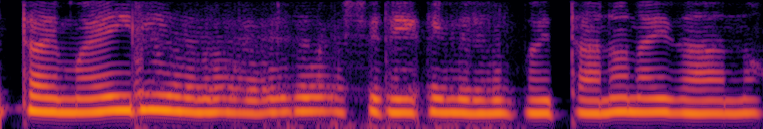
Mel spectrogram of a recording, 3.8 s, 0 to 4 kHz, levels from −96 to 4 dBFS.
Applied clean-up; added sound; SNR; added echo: neural mask model DeepFilterNet 3.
